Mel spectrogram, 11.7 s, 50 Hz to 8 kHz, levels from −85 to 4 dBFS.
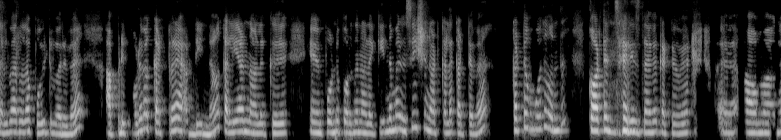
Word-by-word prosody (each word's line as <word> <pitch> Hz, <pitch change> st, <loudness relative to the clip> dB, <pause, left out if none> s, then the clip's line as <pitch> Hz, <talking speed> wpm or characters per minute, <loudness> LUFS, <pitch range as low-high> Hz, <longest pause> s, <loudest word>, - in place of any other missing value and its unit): சல்வார்ல 225 Hz, +2 st, -1 dB
தான் 235 Hz, -, -4 dB
போயிட்டு 210 Hz, 0 st, -2 dB
வருவேன். 185 Hz, -, +1 dB, 0.4 s
அப்படி 200 Hz, +1 st, -1 dB
பொடவை 250 Hz, +9 st, 0 dB
கட்டுறேன் 240 Hz, +4 st, +2 dB
அப்படீன்னா, 185 Hz, 0 st, 0 dB, 0.2 s
கல்யாண 230 Hz, +2 st, +2 dB
நாளுக்கு, 200 Hz, 0 st, -1 dB, 0.5 s
என் 210 Hz, -1 st, 0 dB
பொண்ணு 220 Hz, +1 st, +1 dB
பொறந்த 215 Hz, 0 st, -1 dB
நாளைக்கு 205 Hz, +1 st, -3 dB
இந்த 250 Hz, +2 st, +3 dB
மாரி 280 Hz, -3 st, +1 dB
விசேஷ 315 Hz, +1 st, -1 dB
நாட்கள்ல 220 Hz, 0 st, -4 dB
கட்டுவேன். 195 Hz, -, -3 dB, 0.4 s
கட்டும்போது 280 Hz, +3 st, -1 dB
வந்து 255 Hz, 0 st, +1 dB, 0.4 s
காட்டன் 250 Hz, -1 st, +8 dB
சாரீஸ் 235 Hz, -3 st, +5 dB
தாங்க 215 Hz, 0 st, +1 dB
கட்டுவேன். 205 Hz, +1 st, -5 dB, 0.7 s
அ 220 Hz, -, -3 dB
ஆமாங்க. 210 Hz, 0 st, -1 dB
220 Hz, 140 wpm, -23 LUFS, 205-245 Hz, 0.7 s, காட்டன்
